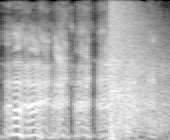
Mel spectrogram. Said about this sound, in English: Damn, that was perfect gunshot. That gunshot was kind of that was shit. Perfect. That was perfect.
